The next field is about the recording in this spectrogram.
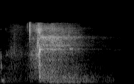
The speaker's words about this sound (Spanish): El hombre abre la puerta. Por supuesto, la puerta gruñe y gime, porque si no, no estaríamos jugando lo que estamos jugando.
